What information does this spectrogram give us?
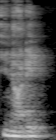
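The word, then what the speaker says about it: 稲荷: می‌تونید امتحان کنید این کلمه رو مثلاً چطوری تلفظ می‌کنید درستش هست نیشیکی یا مثلاً این یکی کلمه درستش هست ایناری و یا این یکی کلمه درستش هست شین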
